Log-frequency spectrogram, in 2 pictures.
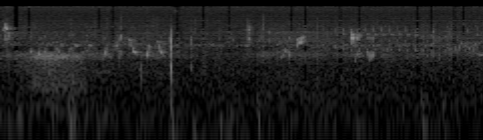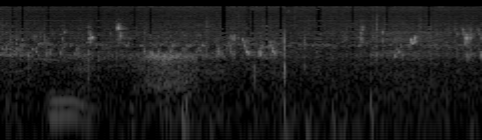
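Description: Birds chirping and calling, many short high calls scattered throughout, with a few sharp clicks.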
